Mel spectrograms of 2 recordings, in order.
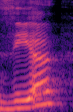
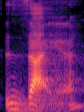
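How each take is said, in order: First: The first vowel is an 'ee' sound. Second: The first vowel is not an 'ee' sound.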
